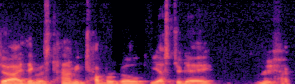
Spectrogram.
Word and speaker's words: Tuberville: if you heard I think it was Tommy tuberville yesterday am I pronouncing that right yeah coach one of the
